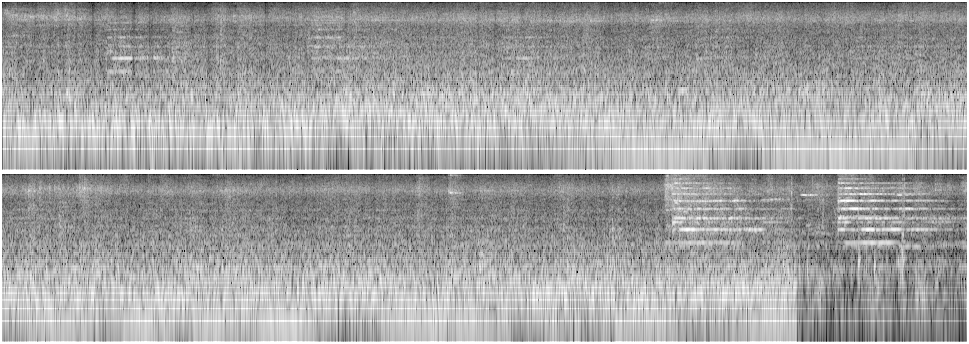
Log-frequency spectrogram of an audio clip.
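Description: Wooden passenger coaches rolling past at close range: a loud, steady rumble of wheels on rail with some clatter and squeal. Near the end the rumble gives way abruptly to a pitched tone in short repeated blasts.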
